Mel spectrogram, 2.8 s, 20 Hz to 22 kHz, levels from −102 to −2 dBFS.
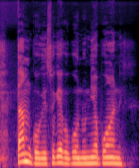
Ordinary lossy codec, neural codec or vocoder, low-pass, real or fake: none; none; none; real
